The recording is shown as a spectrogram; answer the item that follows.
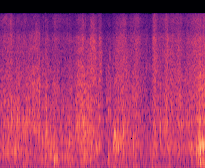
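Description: Rustling and scuffing of a fabric haversack being folded and rolled up by hand, an uneven run of soft fabric handling noises.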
